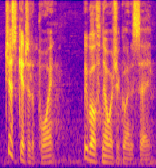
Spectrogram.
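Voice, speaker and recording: A man's voice: on the low side, sing-song, quick pace, a bit bright, slight background noise. A man playing an earnest, frank space explorer in a video game, speaking directly and conversationally. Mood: firm. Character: earnest, frank young male space explorer leading a crew. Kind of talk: video game dialogue acting. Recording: music under the voice.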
